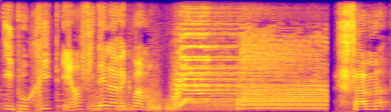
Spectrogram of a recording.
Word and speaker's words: femme: Femme ça s'écrit avec un e et ça se prononce avec un a.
